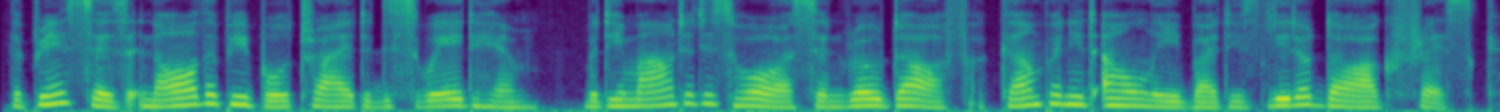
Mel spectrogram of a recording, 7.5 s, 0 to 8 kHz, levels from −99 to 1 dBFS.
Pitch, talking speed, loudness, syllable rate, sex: 175 Hz, 200 wpm, -17 LUFS, 5.0 syllables/s, female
